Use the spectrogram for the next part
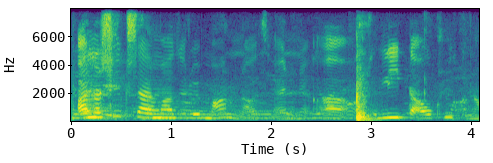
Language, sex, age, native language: Icelandic, male, 11, Icelandic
